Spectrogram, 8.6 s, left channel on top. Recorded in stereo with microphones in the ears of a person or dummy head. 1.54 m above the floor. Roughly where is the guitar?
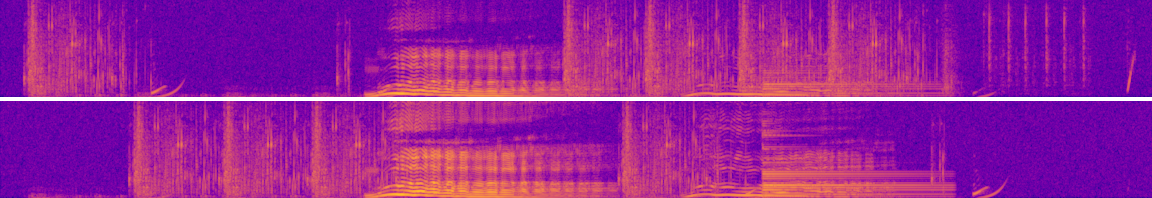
Right.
